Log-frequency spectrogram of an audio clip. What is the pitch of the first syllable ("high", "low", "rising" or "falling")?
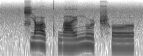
falling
